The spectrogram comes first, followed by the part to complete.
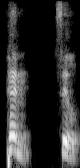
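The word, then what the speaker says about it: pencil: এই দ্বিতীয় অংশটা আনস্ট্রেস যেহেতু এটা আনস্ট্রেস সুতরাং ভাওয়েলের মূল সাউন্ড আই এর শর্ট সাউন্ডের পরিবর্তে এখানে সো সাউন্ড ব্যবহার হবে তার মানে এই শব্দের উচ্চারণ হবে ফেন্সেল মানে আপনারা ভাবতেছেন যে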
